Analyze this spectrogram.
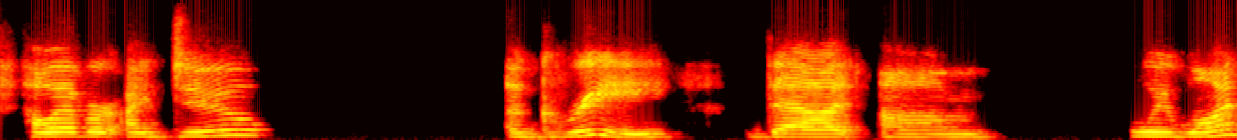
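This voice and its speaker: With ordinary pitch variation, a woman speaks in a bright, sharp tone. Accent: American. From Ohio, US Midwest. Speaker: executive coach. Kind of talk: interview.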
